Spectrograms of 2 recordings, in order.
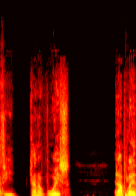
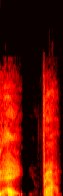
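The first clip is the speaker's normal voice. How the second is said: slow, high whispered imitation; mimicking the faint recorded voice; ghostly whisper; 4 dB quieter, slower than usual. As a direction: breathe it out like the ghost. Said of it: "another whispery voice".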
